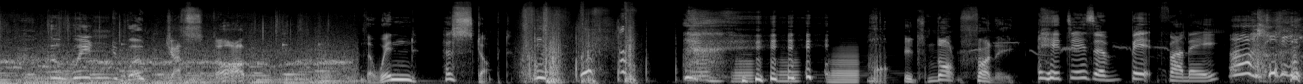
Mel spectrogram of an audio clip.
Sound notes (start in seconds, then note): 6.9 giggles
